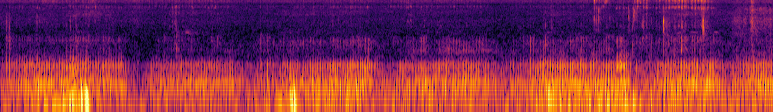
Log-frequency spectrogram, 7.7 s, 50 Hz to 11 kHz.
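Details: Pokō J, a male Scottish Fold kitten born 15 October 2019, purring loudly indoors: a deep, rough, rumbling purr that swells and eases in slow waves, with a couple of soft thumps.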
